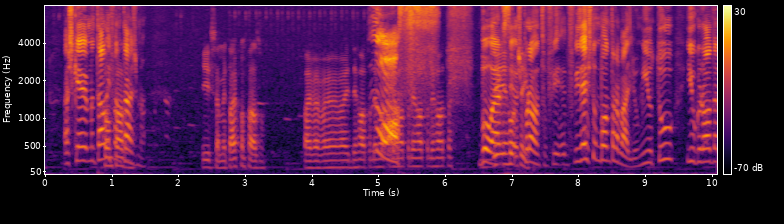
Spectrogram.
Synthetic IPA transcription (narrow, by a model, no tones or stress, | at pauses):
aʃu̥kɛmẽnt̪alˠĩfɐ̃t̪aʒmɐ | isʊɛmẽnt̪alˠifɐ̃nt̪azmɐ | vajvajvajvajvajd̪eɦɔt̪ɐnɔsɔɐd̪eɦɔt̪ɐd̪eɦɔt̪ɐboɐsewʃpɾõnt̪ufifizɛʃt̪ũbõt̪ɾɐβaʎʊmiut̪u | iuɣɾɔðɐ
